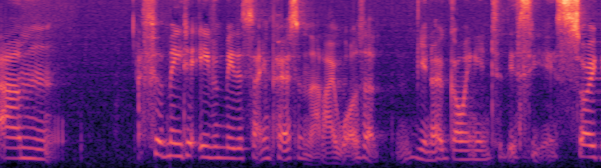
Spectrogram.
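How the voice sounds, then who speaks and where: A woman talks at a moderate speed as noticeable background noise carries on behind her. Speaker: lifestyle vlogger. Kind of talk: casual monologue.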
